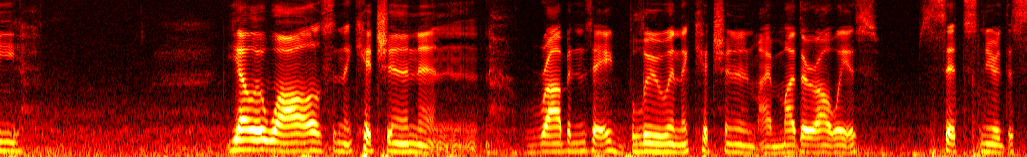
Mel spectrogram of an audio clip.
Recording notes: during the AFI DOCS festival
